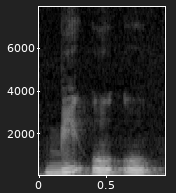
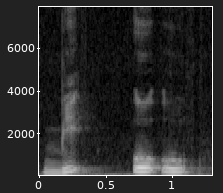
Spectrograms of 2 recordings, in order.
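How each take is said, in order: First: BI OU OU read lightly, no held doubling; without shadda. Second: BI OU OU, slow, higher, middle OU pressed; pressed shadda. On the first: Learners hear it without shadda, BI OU OU unstressed. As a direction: say BI OU OU with no stress on the middle. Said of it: "Si on n'avait pas shadda ici". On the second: Learners hear shadda, middle OU pressed and held back. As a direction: lean hard on the middle OU in BI OU OU and hold it. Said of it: "j'appuie bien sur la". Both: Shown as a demonstration.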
